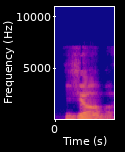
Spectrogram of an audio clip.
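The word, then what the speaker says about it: γάμμα: Yama sounds like Y in the word yet. Y.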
